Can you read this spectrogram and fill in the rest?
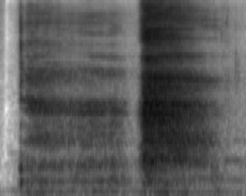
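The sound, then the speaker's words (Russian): Two shaky, breathy inhalations, the second a louder, sharper gasp, as someone cries and sniffles. No speech. “Вы сейчас плачете? Да, я плачу.”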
